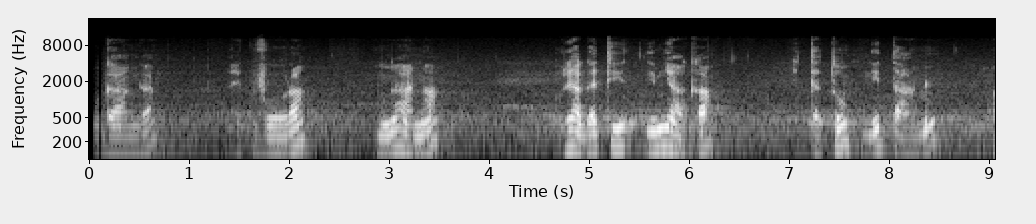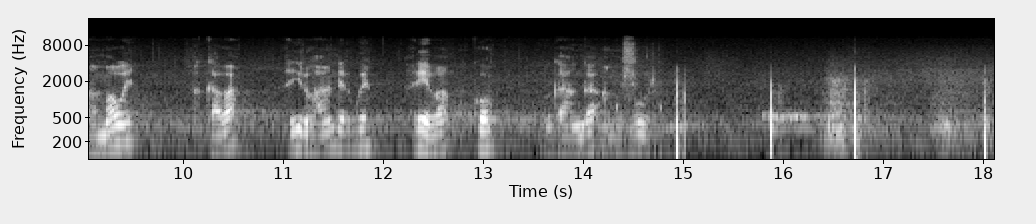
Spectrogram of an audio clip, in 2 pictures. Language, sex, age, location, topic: Kinyarwanda, male, 25-35, Huye, health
